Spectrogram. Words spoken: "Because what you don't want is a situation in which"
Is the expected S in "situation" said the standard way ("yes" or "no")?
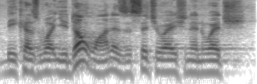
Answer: yes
